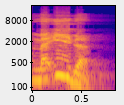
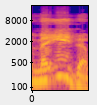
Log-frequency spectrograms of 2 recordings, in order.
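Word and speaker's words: مائدة: American Muslims call it ma'idah. We call it Ma'idah. We mispronounce it. But it's called Ma'idah. Like Surah Ma'idah.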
